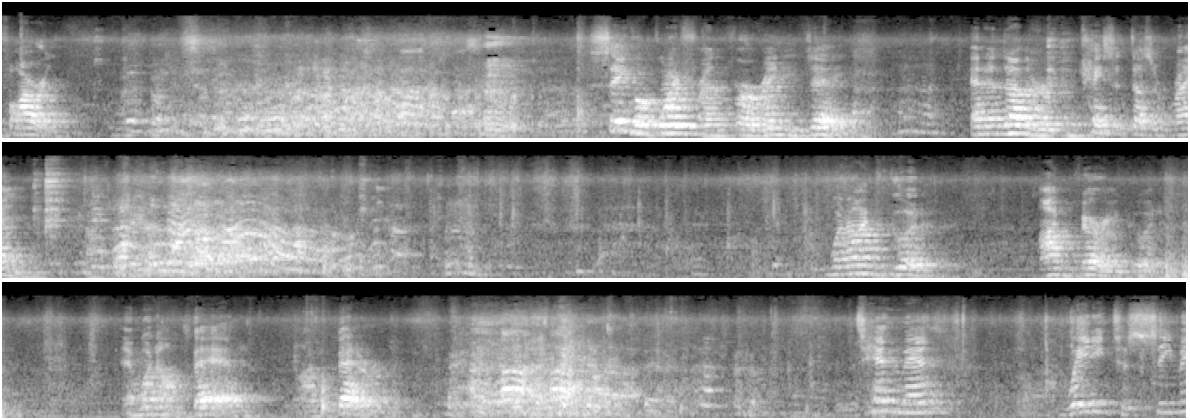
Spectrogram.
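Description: An elderly woman reads aloud expressively into a microphone, heard through a loudspeaker.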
